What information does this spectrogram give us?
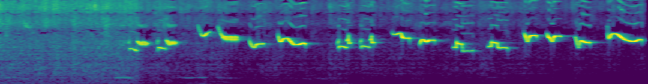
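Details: Sabiá-laranjeira (Rufous-bellied thrush) song of the 'piedade senhor' style: after a faint, noisy start, a steady run of about a dozen short fluty whistles, each dipping or turning, evenly spaced about half a second apart.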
